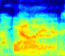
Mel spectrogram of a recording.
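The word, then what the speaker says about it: ホルモン: But China's pumping them full of antibiotics and hormones. So. Yeah. By the way, little Japanese lesson for you. How do you say pig intestine in Japanese? Hormone.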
